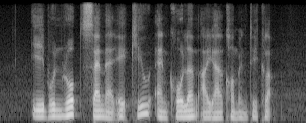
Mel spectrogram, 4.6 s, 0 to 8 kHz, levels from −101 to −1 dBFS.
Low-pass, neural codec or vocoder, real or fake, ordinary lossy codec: 7.2 kHz; codec, 16 kHz, 0.8 kbps, ZipCodec; fake; none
